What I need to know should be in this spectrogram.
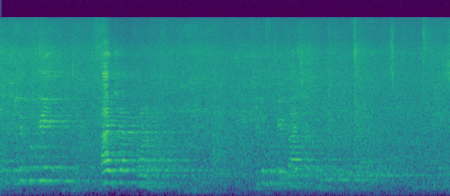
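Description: A man speaks steadily through a microphone in a large echoing hall.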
